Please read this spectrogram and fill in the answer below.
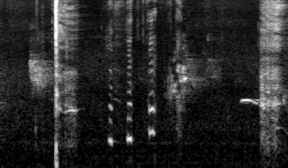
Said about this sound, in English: This massive ass fucking yellow ass bird just came out of nowhere and just started squawking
